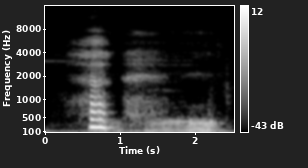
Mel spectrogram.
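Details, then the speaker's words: Pet dog sleeping and snoring at home: a short snort, then a drawn-out, rattling breath with a low buzzing tone. "Brugge এখানে শুয়ে ঘুমচ্ছে। নাক ডাকছে শুনতে পাচ্ছো"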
